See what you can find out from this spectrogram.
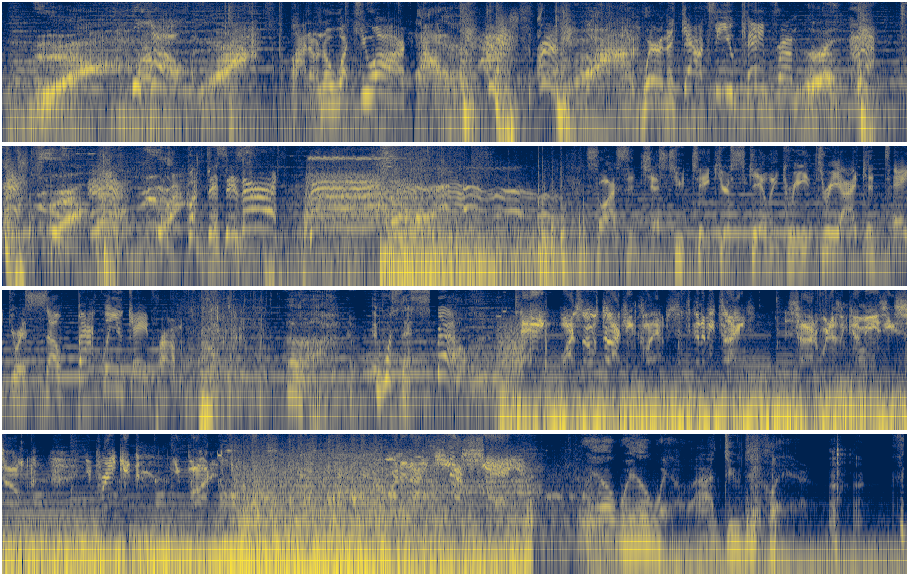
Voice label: english american video games

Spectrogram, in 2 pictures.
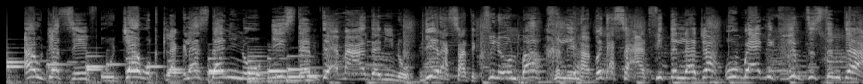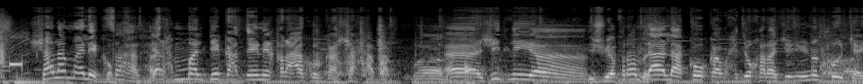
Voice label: Arabic animation

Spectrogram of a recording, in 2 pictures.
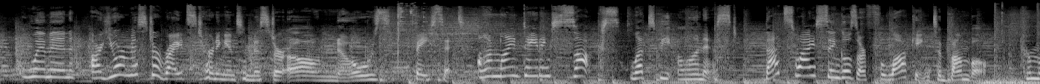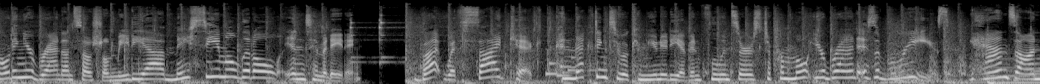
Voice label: english canadian commercial; baseada no Canadá

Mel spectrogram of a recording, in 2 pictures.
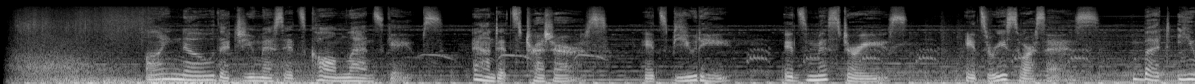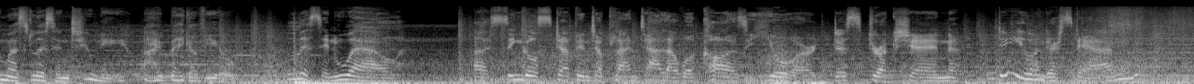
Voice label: english american movie trailers; professional North American woman voice over talent

